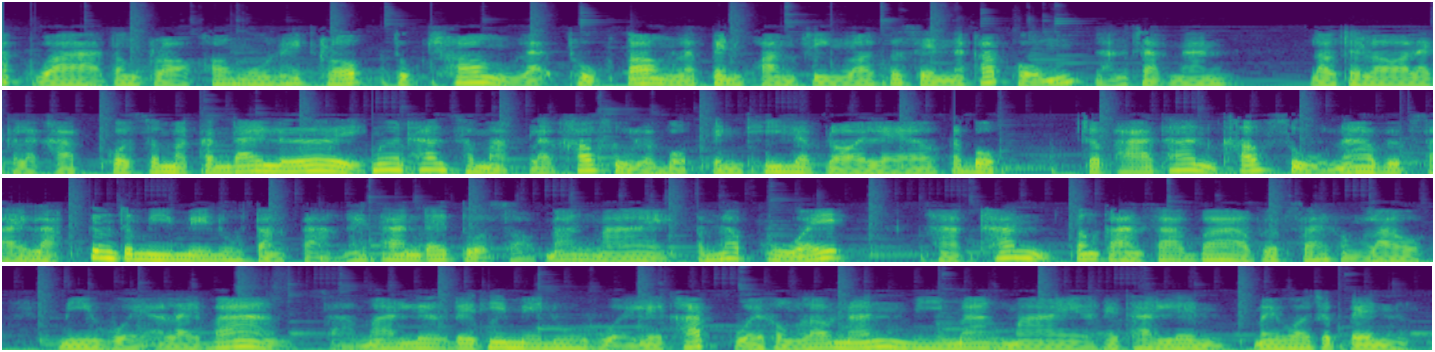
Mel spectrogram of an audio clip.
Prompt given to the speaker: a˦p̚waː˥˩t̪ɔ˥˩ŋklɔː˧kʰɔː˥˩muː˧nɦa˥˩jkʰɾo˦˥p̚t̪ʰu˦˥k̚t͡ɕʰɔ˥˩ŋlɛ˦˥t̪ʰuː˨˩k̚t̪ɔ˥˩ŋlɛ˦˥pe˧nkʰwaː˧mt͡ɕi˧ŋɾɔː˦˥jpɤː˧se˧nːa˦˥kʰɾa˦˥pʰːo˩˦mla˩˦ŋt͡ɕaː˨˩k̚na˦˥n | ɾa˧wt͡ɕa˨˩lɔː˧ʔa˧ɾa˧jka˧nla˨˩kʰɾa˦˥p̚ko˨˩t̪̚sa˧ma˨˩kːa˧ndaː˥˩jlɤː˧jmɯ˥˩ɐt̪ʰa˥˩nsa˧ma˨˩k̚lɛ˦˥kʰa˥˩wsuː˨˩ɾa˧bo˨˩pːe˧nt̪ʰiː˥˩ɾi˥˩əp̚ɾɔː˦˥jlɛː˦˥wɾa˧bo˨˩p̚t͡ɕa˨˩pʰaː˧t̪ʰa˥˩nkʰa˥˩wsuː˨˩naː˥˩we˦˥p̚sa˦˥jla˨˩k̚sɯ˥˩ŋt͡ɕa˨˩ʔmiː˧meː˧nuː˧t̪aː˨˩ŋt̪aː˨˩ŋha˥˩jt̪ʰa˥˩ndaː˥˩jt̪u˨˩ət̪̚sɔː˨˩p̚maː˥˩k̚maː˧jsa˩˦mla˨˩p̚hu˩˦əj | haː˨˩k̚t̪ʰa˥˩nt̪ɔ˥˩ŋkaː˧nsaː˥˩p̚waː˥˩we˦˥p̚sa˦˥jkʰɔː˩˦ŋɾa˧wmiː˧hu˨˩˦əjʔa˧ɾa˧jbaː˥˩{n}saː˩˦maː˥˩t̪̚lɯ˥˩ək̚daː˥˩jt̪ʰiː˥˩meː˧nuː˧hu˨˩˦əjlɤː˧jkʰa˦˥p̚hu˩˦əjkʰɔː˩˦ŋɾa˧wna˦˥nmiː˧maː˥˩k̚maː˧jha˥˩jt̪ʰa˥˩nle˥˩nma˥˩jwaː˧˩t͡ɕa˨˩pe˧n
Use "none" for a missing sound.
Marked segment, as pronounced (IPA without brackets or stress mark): ŋ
